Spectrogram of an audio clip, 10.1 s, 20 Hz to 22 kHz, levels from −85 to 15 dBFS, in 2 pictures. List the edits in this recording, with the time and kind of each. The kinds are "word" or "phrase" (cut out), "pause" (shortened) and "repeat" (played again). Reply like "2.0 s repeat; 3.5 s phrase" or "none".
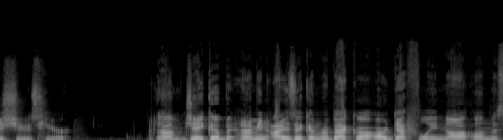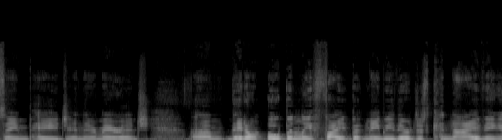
none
